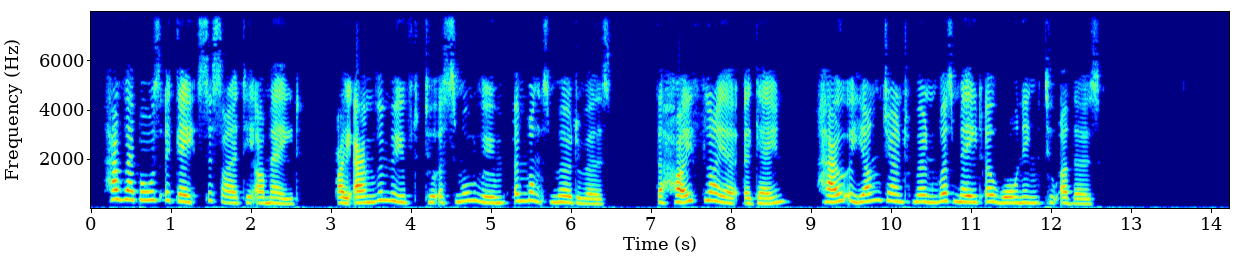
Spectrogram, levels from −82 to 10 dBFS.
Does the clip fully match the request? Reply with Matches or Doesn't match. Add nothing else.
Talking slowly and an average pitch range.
Matches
